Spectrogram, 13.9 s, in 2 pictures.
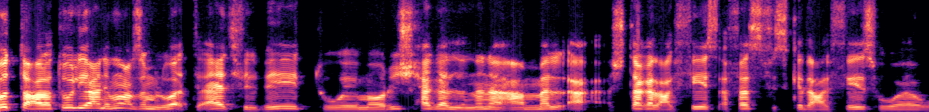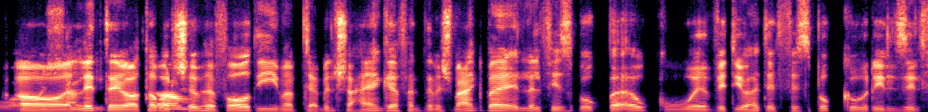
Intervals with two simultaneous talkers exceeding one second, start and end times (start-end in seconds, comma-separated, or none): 7.1-8.4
